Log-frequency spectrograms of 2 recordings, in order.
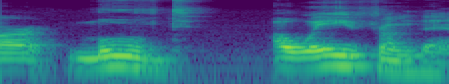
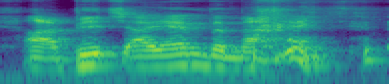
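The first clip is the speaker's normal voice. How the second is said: Batman voice; 3 semitones higher, 7 dB louder than usual. Pretend. Leopard man posing as Batman, hammed-up dramatic voice. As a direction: ham up a dramatic Batman line. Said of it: "you can call me Batman".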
